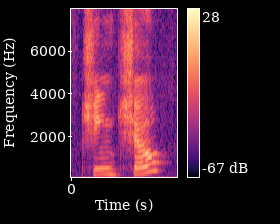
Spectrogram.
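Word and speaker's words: Qingque: So, oh, uh, is that Shingq? Is that how you say it? Shinky. Shink. Maybe. Chingcho. Chingcho. That's what it is.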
